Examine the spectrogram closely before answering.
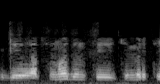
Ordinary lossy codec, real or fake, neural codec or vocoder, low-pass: AAC, 24 kbps; real; none; 19.8 kHz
